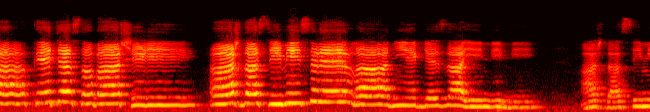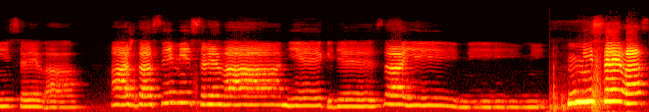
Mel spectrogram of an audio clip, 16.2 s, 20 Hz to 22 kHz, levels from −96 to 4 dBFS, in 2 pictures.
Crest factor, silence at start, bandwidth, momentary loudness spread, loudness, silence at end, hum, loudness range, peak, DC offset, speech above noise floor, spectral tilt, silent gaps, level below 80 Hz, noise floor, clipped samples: 20 dB; 0 s; 11.5 kHz; 18 LU; -25 LUFS; 0 s; none; 10 LU; -6 dBFS; under 0.1%; 37 dB; -4 dB/octave; none; -60 dBFS; -62 dBFS; under 0.1%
